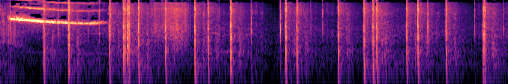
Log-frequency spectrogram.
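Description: Fireworks display: a high whistle falling slightly in pitch for about a second and a half at the start, then fast, irregular bangs and crackles of shells bursting, several a second.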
